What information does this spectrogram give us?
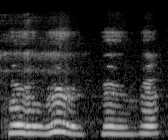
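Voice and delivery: low rumbling wordless growl; mock gruff rumble; deep movie-voice mumble. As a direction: imitate a dark, deep Santa murmuring. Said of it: "has a deep, low voice".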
